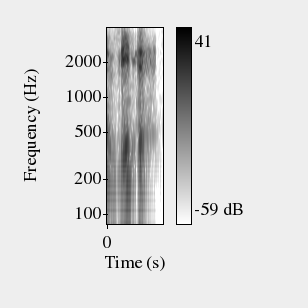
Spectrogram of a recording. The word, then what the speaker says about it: Witthoeft: É Witthoeft. – Isso, esse mesmo. Como é que se pronuncia? – É Witthoeft.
